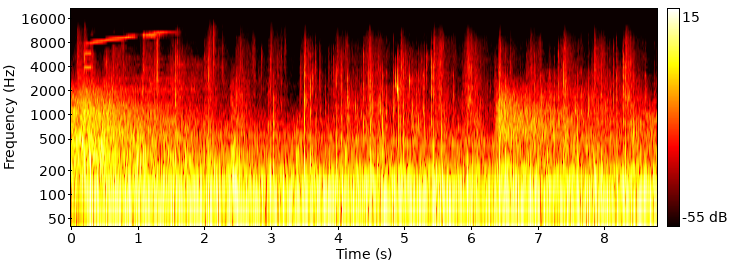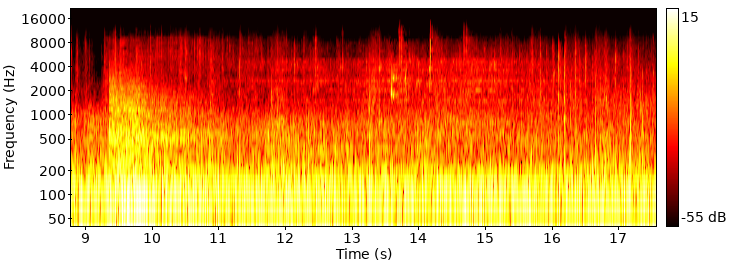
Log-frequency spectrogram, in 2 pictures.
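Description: Footsteps tread slowly over a creaky wooden floor.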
